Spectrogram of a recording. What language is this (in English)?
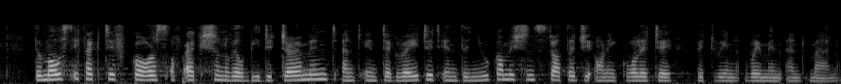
English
